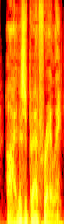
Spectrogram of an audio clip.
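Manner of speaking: low, easygoing introduction in a borrowed voice; Pat Fraley voice. Shown as a demonstration. Actor finds a mentor's voice for colleagues, low impression. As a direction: drop well down into the impression. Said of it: "find my Pat Fraley voice".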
